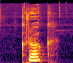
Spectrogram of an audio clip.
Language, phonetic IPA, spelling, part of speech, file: Czech, [ˈkrok], krok, noun, Cs-krok.ogg
- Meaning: step, pace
